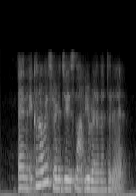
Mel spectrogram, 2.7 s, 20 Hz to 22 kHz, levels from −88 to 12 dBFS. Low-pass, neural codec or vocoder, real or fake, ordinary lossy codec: 7.2 kHz; codec, 32 kHz, 1.9 kbps, SNAC; fake; Opus, 32 kbps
